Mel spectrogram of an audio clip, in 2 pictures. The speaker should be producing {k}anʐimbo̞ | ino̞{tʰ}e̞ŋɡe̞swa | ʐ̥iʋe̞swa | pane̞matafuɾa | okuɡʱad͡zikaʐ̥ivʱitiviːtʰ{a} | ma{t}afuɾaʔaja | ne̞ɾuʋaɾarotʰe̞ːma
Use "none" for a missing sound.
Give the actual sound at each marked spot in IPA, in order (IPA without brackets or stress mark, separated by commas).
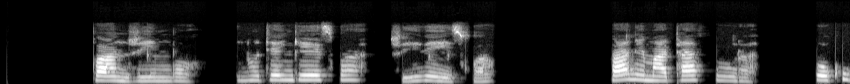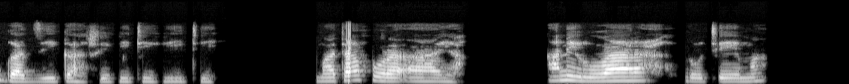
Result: p, t, i, t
